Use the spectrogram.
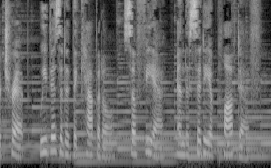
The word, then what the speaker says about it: Sofia: The capital city is Sophia, but they pronounce it Sophia with stress on the O.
